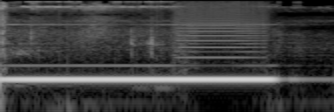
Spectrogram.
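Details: Tube amplifier after tube swaps, matched output tubes and bias pot turned down, plate dissipation checked: steady pure mid-pitched test tone, loud then quieter, no hum or crackle; clean amp signal.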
